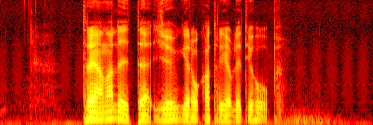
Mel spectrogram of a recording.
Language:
Swedish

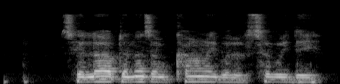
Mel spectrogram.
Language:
Pashto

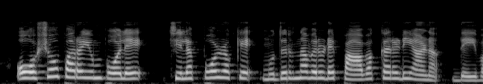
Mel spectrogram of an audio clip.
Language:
Malayalam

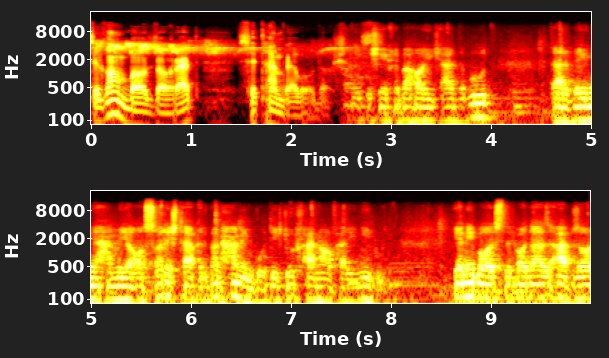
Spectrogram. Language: Persian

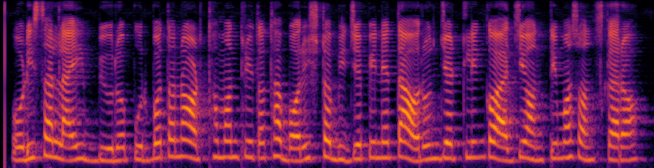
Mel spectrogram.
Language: Odia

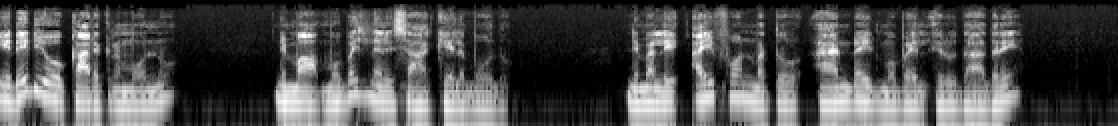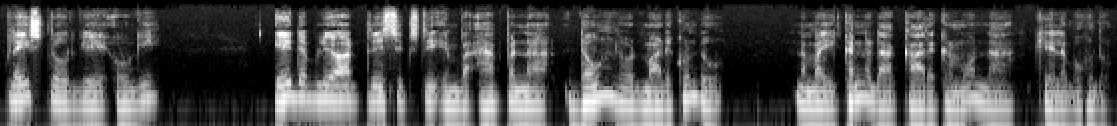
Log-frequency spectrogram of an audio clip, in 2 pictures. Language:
Kannada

